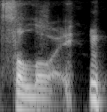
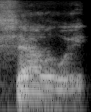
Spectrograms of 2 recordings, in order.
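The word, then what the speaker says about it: Salloi: pronounce it wrong but I know it's not saloy give me a pronunciation gu I'll figure it out guys it's shallow shallow there we go thank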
